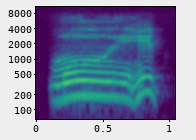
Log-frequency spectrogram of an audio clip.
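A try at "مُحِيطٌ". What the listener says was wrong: মুহিত। হিটা টান দিতে হবে, দেখেন ইয়া মাদা আছে। মুহিত। হ্যাঁ, হাটা একালি পরিমাণ টান দিতে হবে। না, হি টান দিয়ে তবে তোর সঙ্গে জুড়বে। মুহিত। মুহিত। ইয়া মাদা টান হয়ে তবে তো জুড়বে।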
